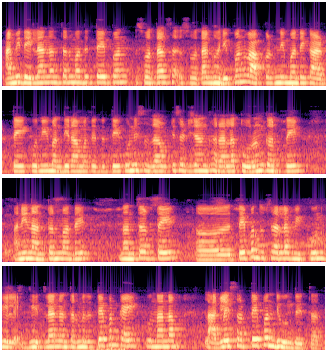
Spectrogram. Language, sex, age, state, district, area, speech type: Marathi, female, 18-30, Maharashtra, Thane, urban, spontaneous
